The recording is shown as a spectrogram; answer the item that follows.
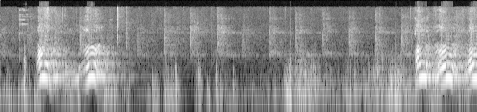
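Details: Dog chasing shadows, giving high, bending whine-yelps in two bursts, at the start and near the end, over scrabbling, clicking movement noise.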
